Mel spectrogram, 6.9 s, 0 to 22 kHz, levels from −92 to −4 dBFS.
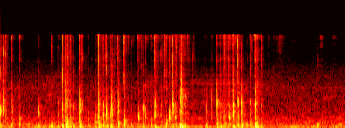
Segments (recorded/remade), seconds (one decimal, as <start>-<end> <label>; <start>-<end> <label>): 0.0-3.6 recorded; 3.6-4.7 remade; 4.7-6.9 recorded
